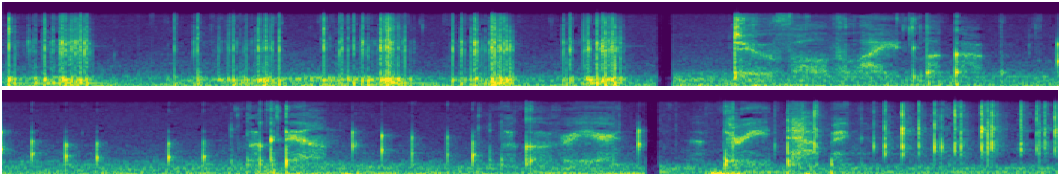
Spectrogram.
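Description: A young woman whispers softly and closely into a microphone.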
